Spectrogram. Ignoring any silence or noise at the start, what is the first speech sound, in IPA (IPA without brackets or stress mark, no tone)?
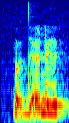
ə̰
